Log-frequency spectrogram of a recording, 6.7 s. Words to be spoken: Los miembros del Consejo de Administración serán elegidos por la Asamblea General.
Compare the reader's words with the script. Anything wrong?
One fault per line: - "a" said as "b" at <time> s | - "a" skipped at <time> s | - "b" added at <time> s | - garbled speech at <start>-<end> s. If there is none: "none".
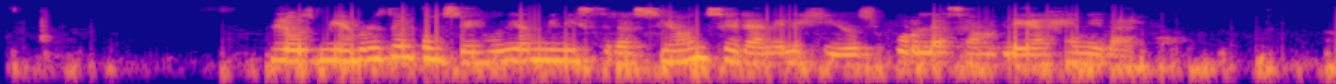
none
